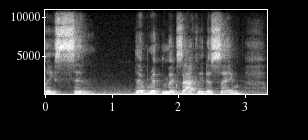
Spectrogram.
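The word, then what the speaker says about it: שִׂין: it's pronounced shin and the second one has a dot on the left it's pronounced sin so when the rebbe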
